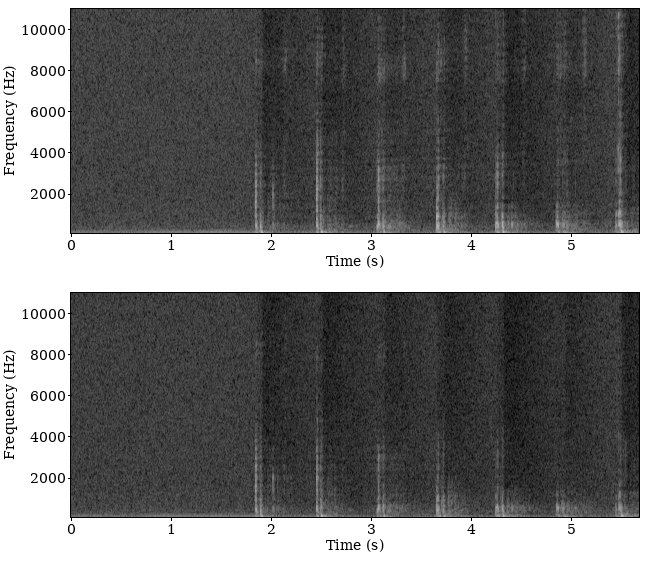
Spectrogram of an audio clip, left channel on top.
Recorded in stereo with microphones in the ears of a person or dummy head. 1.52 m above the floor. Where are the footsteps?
5° left (ahead or behind), 1.6 m; by 5.6 s 65° left (ahead or behind), 4 m.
